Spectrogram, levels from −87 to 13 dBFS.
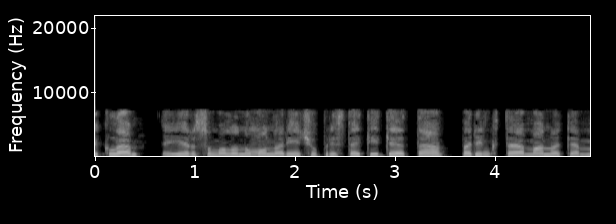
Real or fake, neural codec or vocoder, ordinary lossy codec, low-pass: real; none; MP3, 48 kbps; 7.2 kHz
